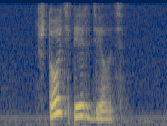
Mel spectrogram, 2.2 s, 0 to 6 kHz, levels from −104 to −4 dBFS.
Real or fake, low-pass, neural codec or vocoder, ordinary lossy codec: real; 5.4 kHz; none; AAC, 24 kbps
